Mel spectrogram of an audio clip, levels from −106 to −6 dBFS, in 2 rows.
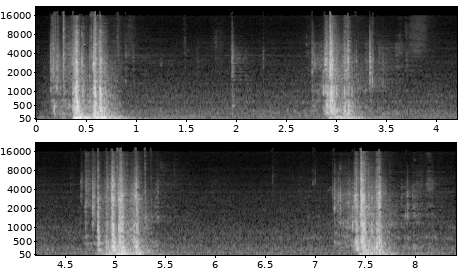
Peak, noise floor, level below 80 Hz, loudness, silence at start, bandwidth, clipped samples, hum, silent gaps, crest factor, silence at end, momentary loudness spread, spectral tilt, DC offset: -2 dBFS; -58 dBFS; -32 dBFS; -24 LUFS; 0.15 s; 18 kHz; under 0.1%; none; none; 26 dB; 0.6 s; 24 LU; -4.5 dB/octave; under 0.1%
